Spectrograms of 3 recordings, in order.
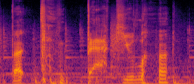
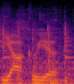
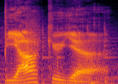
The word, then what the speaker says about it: Byakuya: Bakula. It's Bakuya. Yeah. Oh, Byakuya.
